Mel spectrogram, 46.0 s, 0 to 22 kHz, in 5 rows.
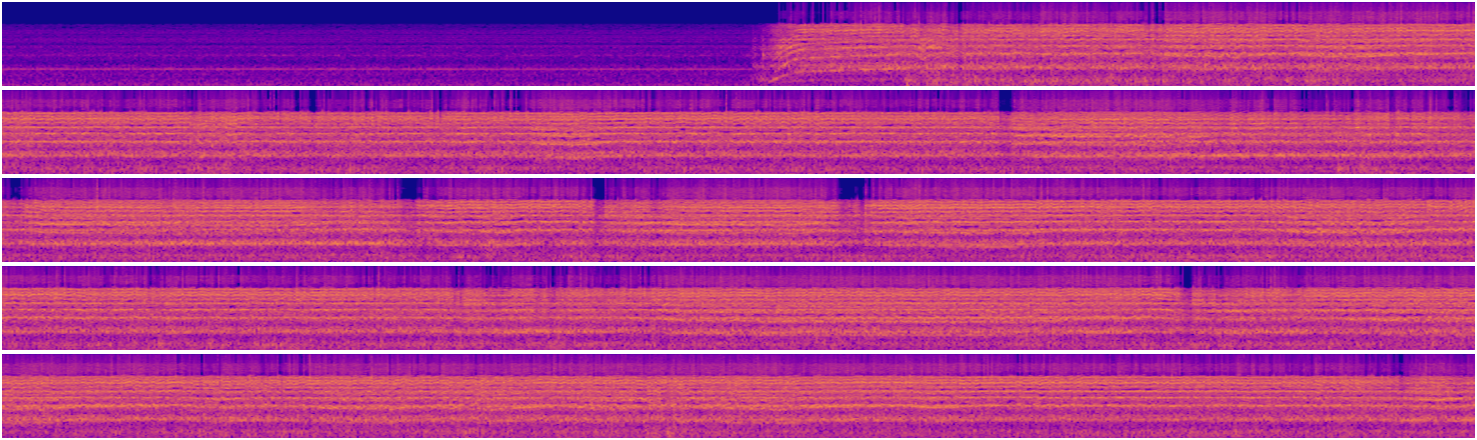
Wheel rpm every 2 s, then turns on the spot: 0, 0, 90, 230, 230, 230, 230, 230, 220, 220, 220, 220, 220, 220, 230, 230, 210, 220, 220, 220, 220, 230, 230.
none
